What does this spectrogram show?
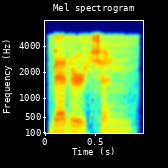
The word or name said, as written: Betterton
